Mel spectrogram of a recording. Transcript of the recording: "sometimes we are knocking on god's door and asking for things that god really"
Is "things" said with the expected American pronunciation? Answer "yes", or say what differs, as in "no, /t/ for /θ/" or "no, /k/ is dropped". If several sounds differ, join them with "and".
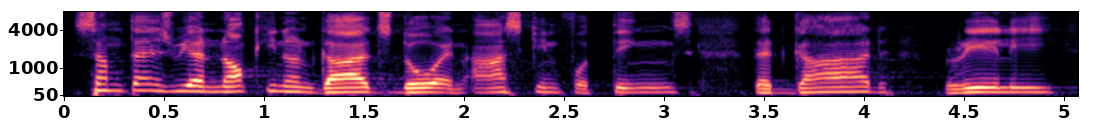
no, /t/ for /θ/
